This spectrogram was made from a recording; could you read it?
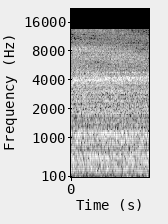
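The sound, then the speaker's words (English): A chamber vacuum sealer with its lid closed pumps the air out of its sealed chamber, running steadily for about a minute with a loud, continuous mechanical hum and an airy hiss, holding the same tone throughout with no voices. “I'll close the lid. It's going to start doing its thing. It takes about a minute.”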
